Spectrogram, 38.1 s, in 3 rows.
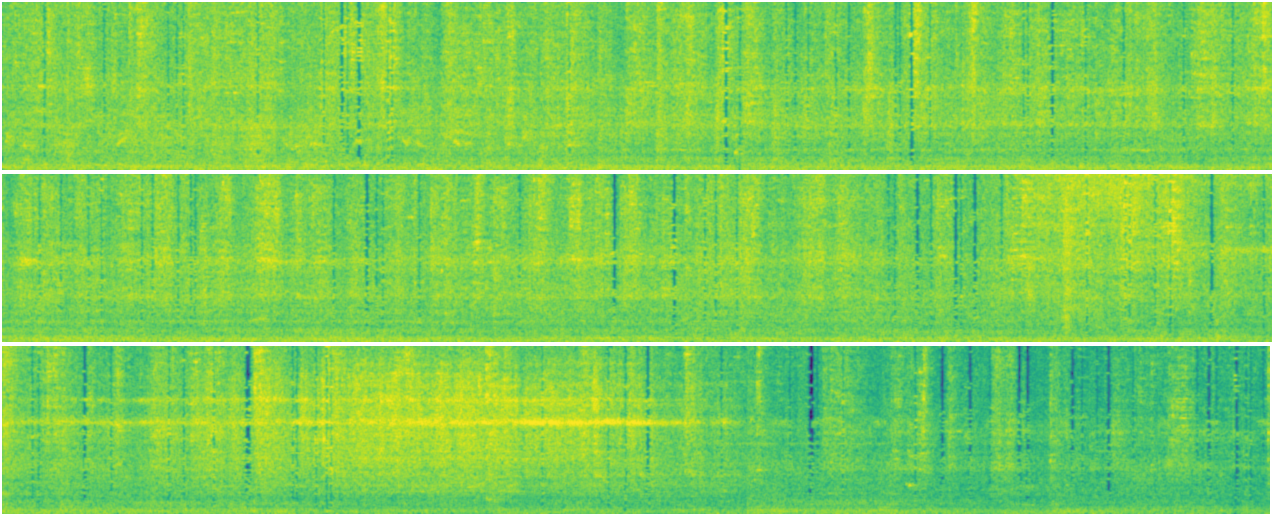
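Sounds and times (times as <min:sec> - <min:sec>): train wheels clattering on rail: 0:00.0 - 0:38.0
high wheel squeal: 0:28.7 - 0:32.9.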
